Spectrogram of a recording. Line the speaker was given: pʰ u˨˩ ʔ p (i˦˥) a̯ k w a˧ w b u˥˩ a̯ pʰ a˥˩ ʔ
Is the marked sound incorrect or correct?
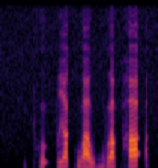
correct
